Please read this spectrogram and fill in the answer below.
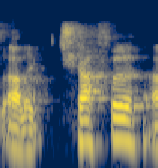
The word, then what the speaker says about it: Schaefer: Alex, if you're listening, I do know it's pronounced Alex Schaefer after last night. Well, he's English and everyone thinks he's German, so they put an S on it and shove an umlaut in the middle.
